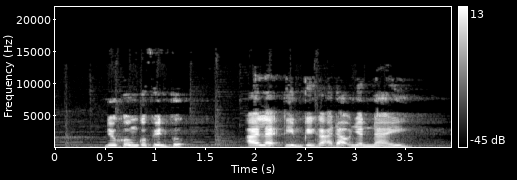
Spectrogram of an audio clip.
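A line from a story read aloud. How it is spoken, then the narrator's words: Smiling. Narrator (Vietnamese): Nghiêm Cửu mỉm cười nói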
